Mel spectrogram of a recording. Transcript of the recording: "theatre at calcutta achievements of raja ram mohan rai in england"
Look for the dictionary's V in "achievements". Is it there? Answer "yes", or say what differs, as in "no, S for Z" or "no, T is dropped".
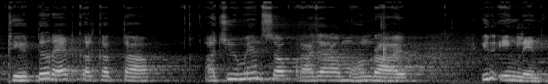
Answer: no, V is dropped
